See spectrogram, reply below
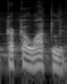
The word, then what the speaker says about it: cacahuatl: Olha aí a pronúncia, cacauatl, que é uma palavra cacauatl.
